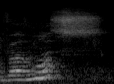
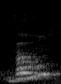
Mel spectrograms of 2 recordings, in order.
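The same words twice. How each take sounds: First: Said in the usual way. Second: Vamos said as "vamo" with no final S. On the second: Shown as a demonstration. Teacher showing a regional variant: vamos as "vamo". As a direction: drop the S from vamos. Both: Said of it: "sem o S".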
